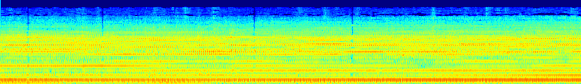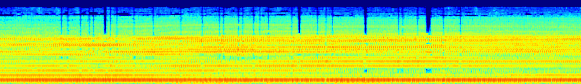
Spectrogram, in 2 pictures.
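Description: Electronic motorcycle engine sound from a coin-operated kiddie ride's speaker: a steady, distorted buzz held on one pitch, with a faint low pulsing underneath, growing slightly louder about halfway through.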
